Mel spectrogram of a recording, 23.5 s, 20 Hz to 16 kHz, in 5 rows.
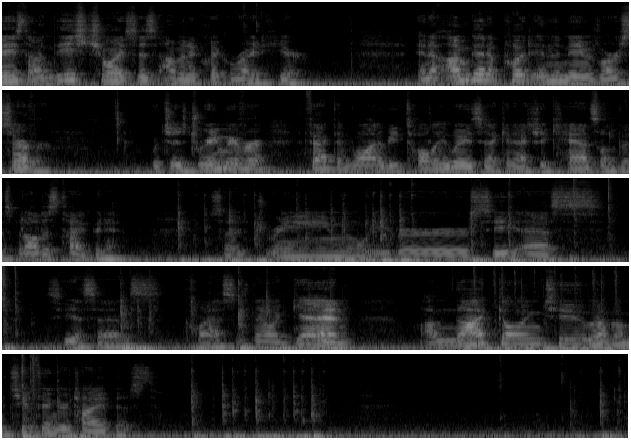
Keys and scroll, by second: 10.6-21.0 typing, 23.1 super+x.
